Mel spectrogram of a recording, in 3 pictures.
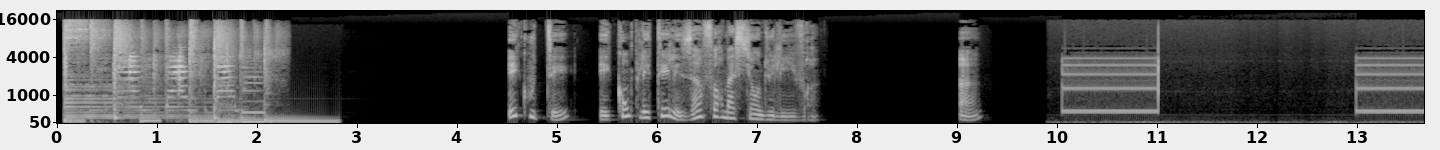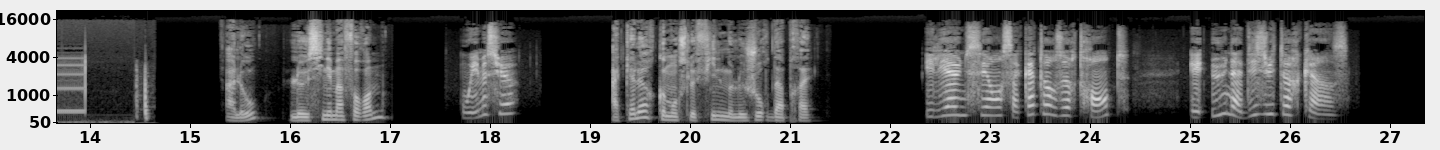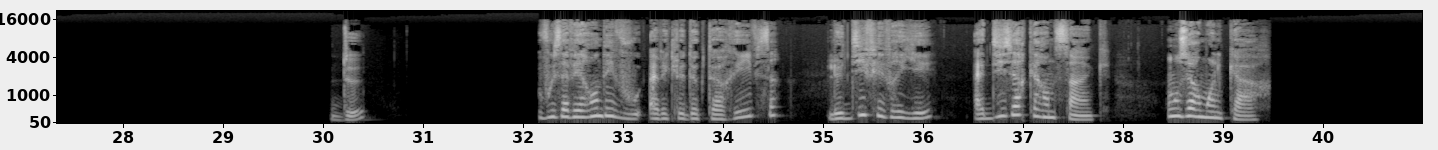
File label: French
